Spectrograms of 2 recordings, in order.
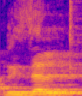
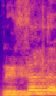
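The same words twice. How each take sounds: First: The middle consonant is a buzzing z sound. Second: The middle consonant is a hissing s sound. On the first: The speaker calls it right. "z sound" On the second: The speaker calls it wrong. "അല്ല"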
